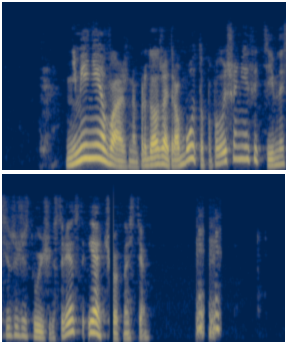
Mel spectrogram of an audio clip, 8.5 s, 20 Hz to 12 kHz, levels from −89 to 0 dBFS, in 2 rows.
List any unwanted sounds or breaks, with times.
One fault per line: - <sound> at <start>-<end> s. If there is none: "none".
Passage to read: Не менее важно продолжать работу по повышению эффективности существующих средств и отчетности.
- dropout at 5.9-5.9 s
- laugh at 7.2-7.6 s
